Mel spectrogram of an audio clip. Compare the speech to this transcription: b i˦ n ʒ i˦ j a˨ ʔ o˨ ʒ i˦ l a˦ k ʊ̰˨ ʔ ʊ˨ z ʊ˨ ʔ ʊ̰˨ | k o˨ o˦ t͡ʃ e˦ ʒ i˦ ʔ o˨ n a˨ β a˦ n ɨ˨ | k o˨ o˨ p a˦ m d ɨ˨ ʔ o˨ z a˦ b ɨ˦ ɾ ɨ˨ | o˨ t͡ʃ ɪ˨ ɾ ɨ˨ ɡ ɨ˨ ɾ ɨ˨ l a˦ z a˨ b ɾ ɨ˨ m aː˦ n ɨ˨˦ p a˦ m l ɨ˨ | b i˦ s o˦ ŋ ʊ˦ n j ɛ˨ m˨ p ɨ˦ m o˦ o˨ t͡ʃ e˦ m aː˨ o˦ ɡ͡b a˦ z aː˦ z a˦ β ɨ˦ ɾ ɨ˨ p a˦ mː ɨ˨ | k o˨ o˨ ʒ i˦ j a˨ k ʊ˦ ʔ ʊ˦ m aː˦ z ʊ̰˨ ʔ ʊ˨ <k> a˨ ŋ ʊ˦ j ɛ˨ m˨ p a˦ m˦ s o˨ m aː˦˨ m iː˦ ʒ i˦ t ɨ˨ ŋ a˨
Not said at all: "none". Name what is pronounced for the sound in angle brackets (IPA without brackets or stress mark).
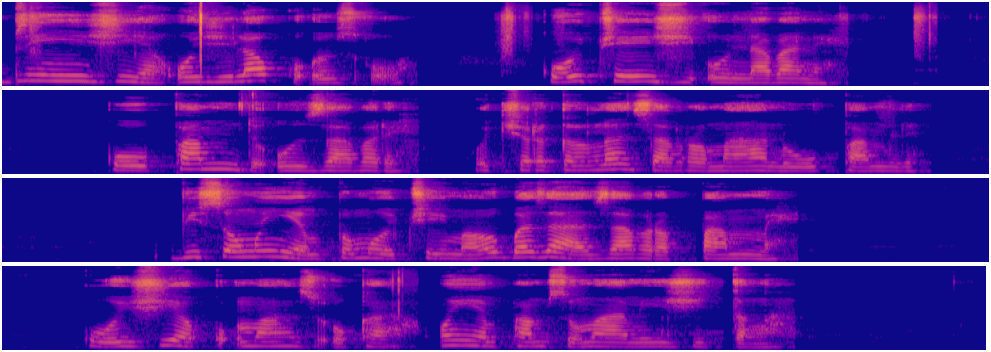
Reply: k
